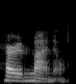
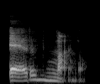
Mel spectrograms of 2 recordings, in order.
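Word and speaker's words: hermano: When you want to say brother in Spanish, you say mano, we don't say her mano. We say mano.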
